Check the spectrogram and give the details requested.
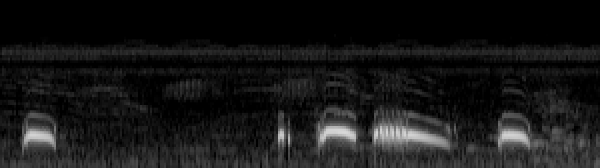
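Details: Captive spotted dove from Northwest Vietnam, kept and hand-fed to tame it: a soft coo, then after a pause a quick stutter, a rounded coo, a long slurred descending coo and a final short coo, in a quiet setting.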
